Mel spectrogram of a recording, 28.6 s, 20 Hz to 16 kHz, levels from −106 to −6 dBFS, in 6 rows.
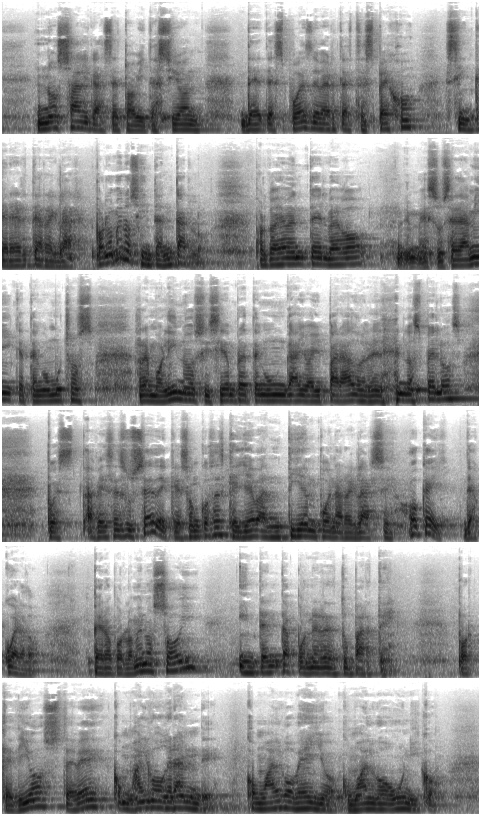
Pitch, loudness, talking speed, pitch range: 125 Hz, -20 LUFS, 170 wpm, 115-135 Hz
